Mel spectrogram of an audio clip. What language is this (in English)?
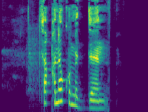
Kabyle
